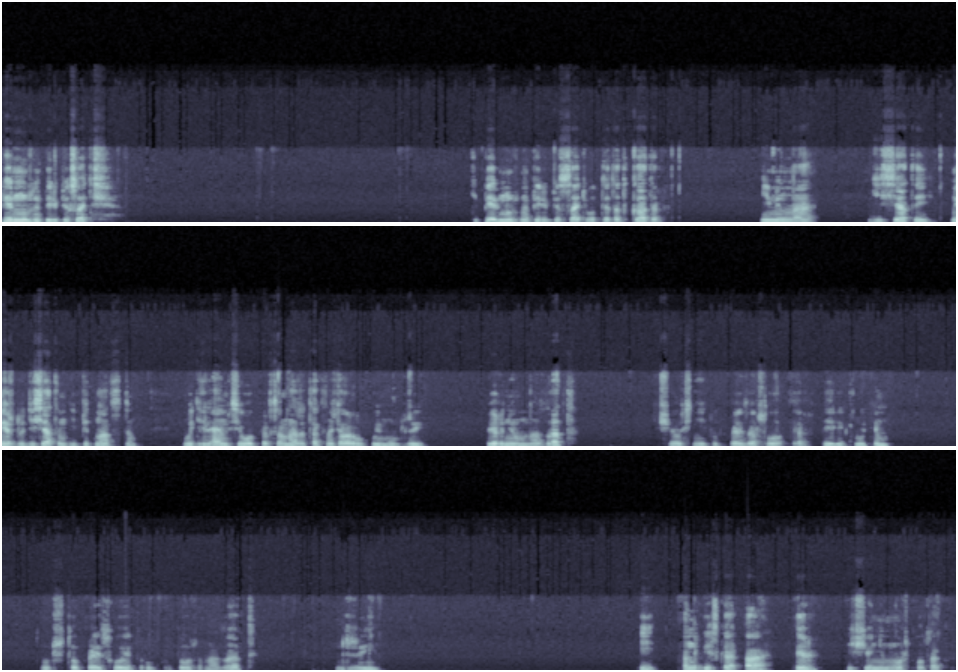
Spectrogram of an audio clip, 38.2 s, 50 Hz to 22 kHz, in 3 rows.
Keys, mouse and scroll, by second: 0.0-1.1 scroll up 2.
